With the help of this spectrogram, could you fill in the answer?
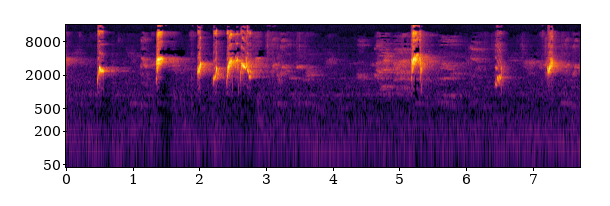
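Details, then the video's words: Red-whiskered bulbul in competitive 'hót đấu' singing meant to provoke rivals; sharp whistled notes spaced by pauses, a fast cluster of four ringing whistles early on, then scattered single bright notes after a long gap. "Kích Chào Mào Hót Ché/ Kích chào mào hót đấu hay nhất,bổi nghe là hót theo,khiến bổi ức chế căng lửa"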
